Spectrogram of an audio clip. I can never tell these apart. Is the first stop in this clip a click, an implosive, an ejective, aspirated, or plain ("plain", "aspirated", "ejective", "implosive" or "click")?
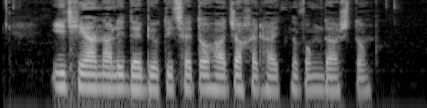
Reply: plain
